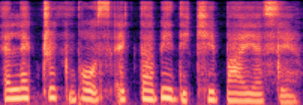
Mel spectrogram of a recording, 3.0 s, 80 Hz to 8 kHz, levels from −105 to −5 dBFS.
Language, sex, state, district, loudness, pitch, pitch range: Nagamese, female, Nagaland, Kohima, -16 LUFS, 190 Hz, 165-205 Hz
